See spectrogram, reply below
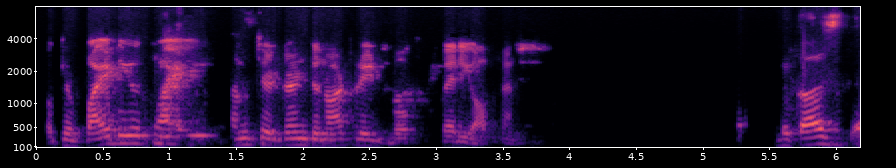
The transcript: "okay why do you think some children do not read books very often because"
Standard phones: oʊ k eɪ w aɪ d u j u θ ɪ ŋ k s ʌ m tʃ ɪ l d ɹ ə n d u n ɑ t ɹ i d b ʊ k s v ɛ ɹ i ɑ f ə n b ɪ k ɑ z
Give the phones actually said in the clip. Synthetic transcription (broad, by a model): oʊ k eɪ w aɪ d u j u t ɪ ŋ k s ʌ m tʃ ɪ l d ɹ ə n d u n ɑ t ɹ i d b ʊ k v ɛ ɹ i ɑ f ə n b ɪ k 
